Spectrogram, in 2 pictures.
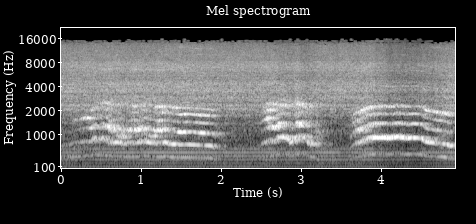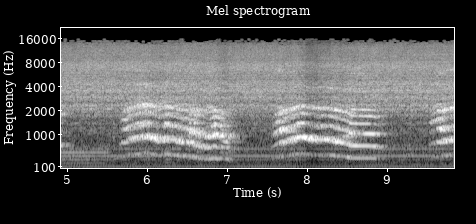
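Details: Pet cat talking to a running washing machine: a series of five or six drawn-out, arching meows, each about a second long and repeated every couple of seconds, over a steady mechanical hum.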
